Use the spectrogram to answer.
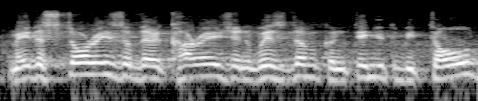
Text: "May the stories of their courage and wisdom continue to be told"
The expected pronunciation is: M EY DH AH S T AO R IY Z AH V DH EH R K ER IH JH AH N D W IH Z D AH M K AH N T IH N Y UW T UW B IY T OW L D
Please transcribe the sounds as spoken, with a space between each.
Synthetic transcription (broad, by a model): M EY DH AH S T AO R IY Z AH V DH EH R K ER IH JH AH N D W IH Z D AH M K AH N T IH N Y UW T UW B IY T OW L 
